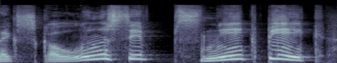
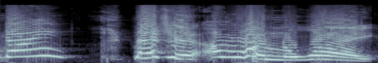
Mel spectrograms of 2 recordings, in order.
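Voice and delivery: put-on much higher, louder childish outburst; outraged tantrum; 7 dB louder, slower than usual. Grounded Jeffy rebels against his parents, loud tantrum. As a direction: explode and storm off. Outraged kid runs away.

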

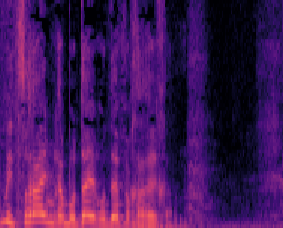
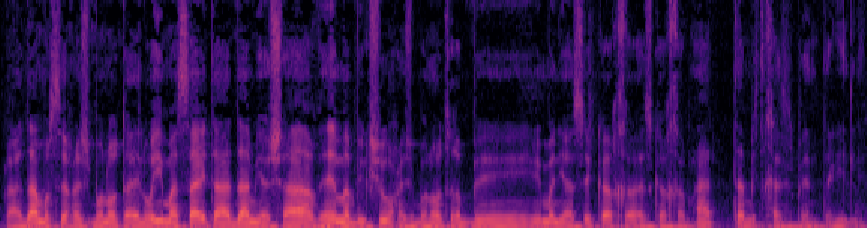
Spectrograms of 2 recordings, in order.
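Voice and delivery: low, soft, confiding tone; subdued reproof; 9 semitones lower, 5 dB quieter than usual. Real, not acted. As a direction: drop right down to chide the listener gently. Quiet reproof after the climax. (תוכחה שקטה בקול נמוך)

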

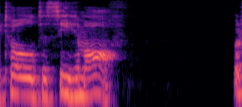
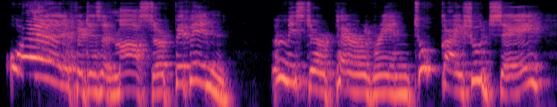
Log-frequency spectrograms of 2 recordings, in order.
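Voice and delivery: delighted cry of recognition; 4 semitones higher than usual. Acted. Farmer recognizing Pippin at the gate, delighted cry. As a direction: hail an old acquaintance with pleased surprise. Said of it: "he cried, changing from a scowl to a grin".

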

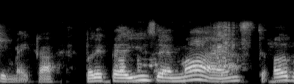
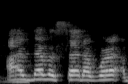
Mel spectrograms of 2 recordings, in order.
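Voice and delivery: ordinary talk, nothing marked

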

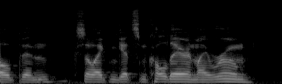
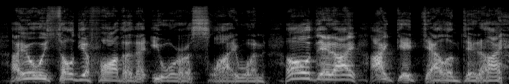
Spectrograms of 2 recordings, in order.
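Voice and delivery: higher and louder, a brash shouting cousin; put-on cousin voice; 4 semitones higher, 6 dB louder than usual. Prank call to Blaine, higher, louder put-on cousin. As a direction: boom it like a long-lost cousin. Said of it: "the impression I'm doing".

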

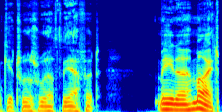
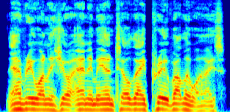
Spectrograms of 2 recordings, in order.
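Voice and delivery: growled; 4 semitones higher, 4 dB louder than usual. Acted. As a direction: menace him with a growling threat. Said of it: "she growled".

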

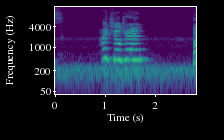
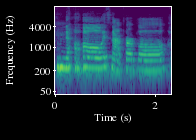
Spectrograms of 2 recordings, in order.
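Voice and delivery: ordinary talk

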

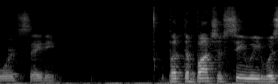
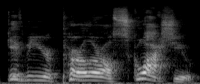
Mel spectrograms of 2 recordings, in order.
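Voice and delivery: menacing demand; 6 semitones higher, 8 dB louder than usual. Acted. Shark demanding from oyster.

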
